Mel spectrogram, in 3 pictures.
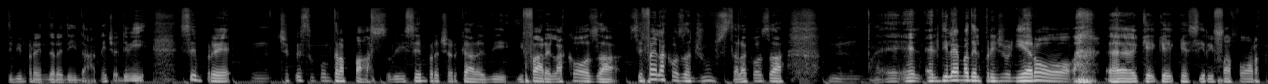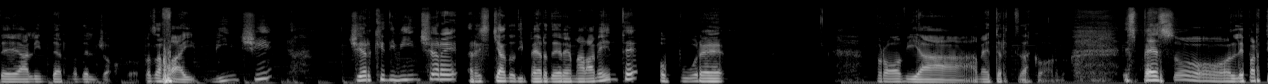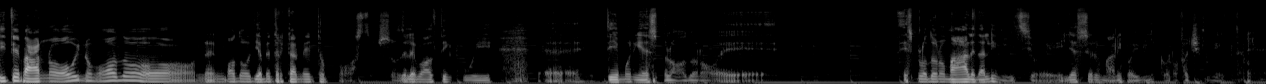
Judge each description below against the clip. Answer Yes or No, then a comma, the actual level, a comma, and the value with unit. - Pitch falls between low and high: No, low, 130 Hz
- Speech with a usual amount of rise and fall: No, wide, 6.0 semitones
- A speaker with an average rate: Yes, average, 150 wpm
